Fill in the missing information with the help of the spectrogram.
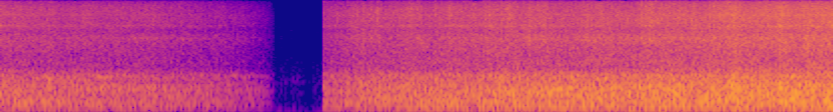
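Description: Rushing floodwater of a river in spate, a steady noise of churning water. It fades away, cuts out for a moment just before two seconds in, then comes back louder.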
